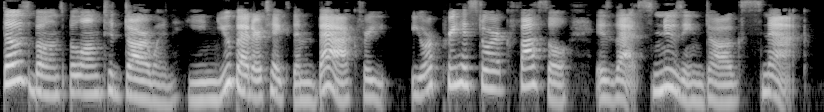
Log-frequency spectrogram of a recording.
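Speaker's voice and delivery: loud, stern scolding; scolding mother. Acted. Mama scolding Skippy about the stolen bones. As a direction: lay down the law to your kitten.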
